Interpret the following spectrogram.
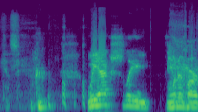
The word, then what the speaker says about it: Kelsier: And, well, Kelsier did say he would die.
